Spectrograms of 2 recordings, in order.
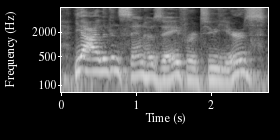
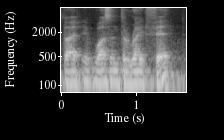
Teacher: My voice is rising at the ends of both those statements. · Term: uptalk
